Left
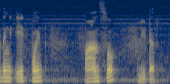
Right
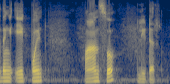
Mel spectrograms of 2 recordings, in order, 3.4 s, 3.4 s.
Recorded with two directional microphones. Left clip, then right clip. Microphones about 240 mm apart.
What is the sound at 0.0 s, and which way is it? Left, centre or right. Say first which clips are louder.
Speech: right 6 dB; right.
